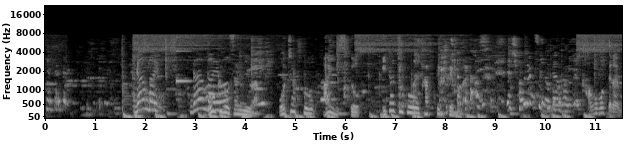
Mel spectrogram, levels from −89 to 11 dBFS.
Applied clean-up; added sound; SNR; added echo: classical method log-MMSE.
